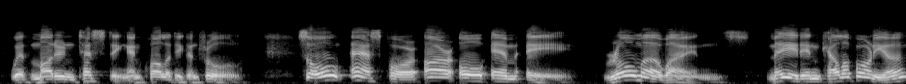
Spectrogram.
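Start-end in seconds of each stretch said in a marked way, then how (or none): 3.0-7.5 each letter of R O M A set apart, slow; slow, deliberate letters then the name; spelled-out brand name. Acted. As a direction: spell the name out slowly so it sticks.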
